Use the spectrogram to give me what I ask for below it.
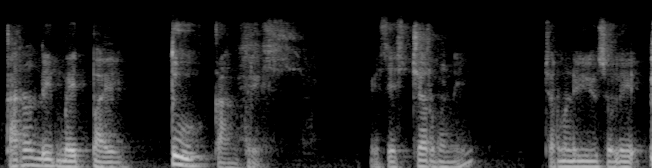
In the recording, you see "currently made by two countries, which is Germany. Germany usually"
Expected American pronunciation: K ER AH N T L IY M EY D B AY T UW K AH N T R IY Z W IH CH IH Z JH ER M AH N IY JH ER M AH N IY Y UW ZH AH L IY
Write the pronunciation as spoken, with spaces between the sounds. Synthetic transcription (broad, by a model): K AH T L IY M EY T B AY T UW K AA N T R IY S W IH S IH S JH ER M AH N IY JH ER M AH N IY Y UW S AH L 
